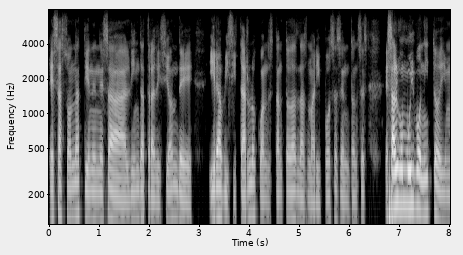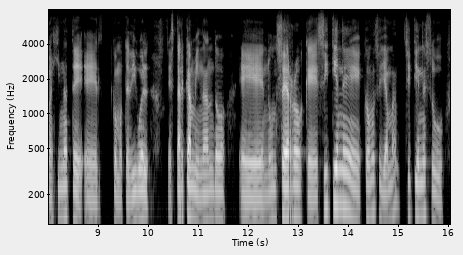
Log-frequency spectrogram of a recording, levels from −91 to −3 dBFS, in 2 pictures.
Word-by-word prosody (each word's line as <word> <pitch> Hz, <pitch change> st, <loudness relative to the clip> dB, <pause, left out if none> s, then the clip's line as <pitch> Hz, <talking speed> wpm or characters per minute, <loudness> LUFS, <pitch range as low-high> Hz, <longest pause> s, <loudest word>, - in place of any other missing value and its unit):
esa 115 Hz, +3 st, +1 dB
zona 120 Hz, +2 st, -2 dB
tienen 105 Hz, -3 st, -4 dB
esa 100 Hz, -3 st, +2 dB
linda 105 Hz, +4 st, -4 dB
tradición 105 Hz, +6 st, -4 dB
de 90 Hz, -5 st, -2 dB, 0.3 s
ir 110 Hz, +2 st, +3 dB
a 115 Hz, -, +5 dB
visitarlo 100 Hz, +4 st, -2 dB
cuando 90 Hz, -2 st, -5 dB
están 100 Hz, +2 st, -7 dB
todas 105 Hz, 0 st, -2 dB
las 95 Hz, -2 st, -5 dB
mariposas, 95 Hz, +4 st, -7 dB
entonces, 90 Hz, 0 st, -9 dB, 0.3 s
es -, -, +3 dB
algo 165 Hz, +1 st, +10 dB
muy 160 Hz, 0 st, +6 dB
bonito, 140 Hz, -6 st, +2 dB
imagínate, 100 Hz, -1 st, -2 dB
el 85 Hz, -, -11 dB, 0.2 s
como 90 Hz, -1 st, -5 dB
te 95 Hz, -, -4 dB
digo, 105 Hz, +3 st, 0 dB
el 105 Hz, -3 st, -1 dB, 0.3 s
estar -, -, 0 dB
caminando 105 Hz, -1 st, +1 dB, 0.2 s
en 95 Hz, 0 st, +1 dB
un 110 Hz, +1 st, -6 dB
cerro 115 Hz, 0 st, +5 dB
que 95 Hz, -1 st, +1 dB
sí 155 Hz, +8 st, -5 dB
tiene, 150 Hz, -9 st, +2 dB
¿cómo 130 Hz, +2 st, -3 dB
se 125 Hz, -4 st, -12 dB
llama?, 105 Hz, +7 st, -4 dB, 0.2 s
sí 130 Hz, -, -9 dB
tiene 125 Hz, +1 st, -3 dB
su 105 Hz, -7 st, -8 dB
105 Hz, 150 wpm, -25 LUFS, 95-120 Hz, 0.3 s, algo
